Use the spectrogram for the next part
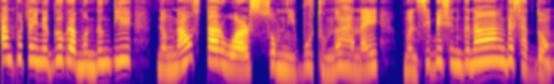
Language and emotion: Bodo, surprised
